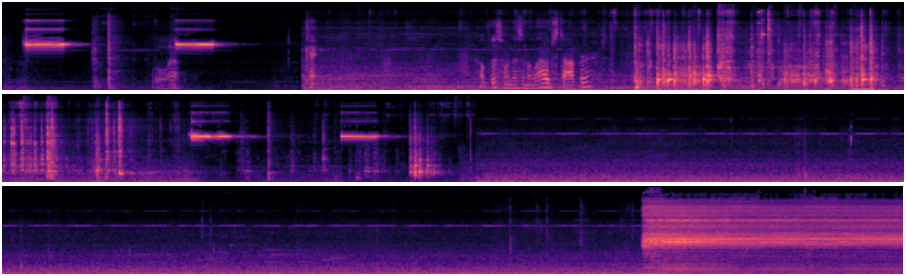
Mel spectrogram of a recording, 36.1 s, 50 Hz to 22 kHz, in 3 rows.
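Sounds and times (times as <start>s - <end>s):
harsh fire alarm: 0.0s - 13.7s, 14.3s - 17.6s, 18.3s - 36.0s
high-pitched alarm beeps: 0.3s - 1.2s, 1.8s - 3.4s, 4.0s - 9.0s, 14.5s - 15.6s, 16.5s - 17.4s, 18.3s - 36.0s.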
